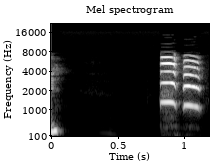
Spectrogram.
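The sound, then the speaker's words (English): A squeaky duck toy is squeezed three times in quick succession, giving shrill, buzzy honks of steady pitch after a long silence. The second squeak is the longest, the last one shorter. “That breaks our rule about incredibly fun, noisy toys on the show.”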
